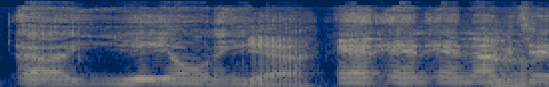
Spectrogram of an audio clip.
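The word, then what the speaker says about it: Ioane: Guard, but it's pronounced uh Yonyi.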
